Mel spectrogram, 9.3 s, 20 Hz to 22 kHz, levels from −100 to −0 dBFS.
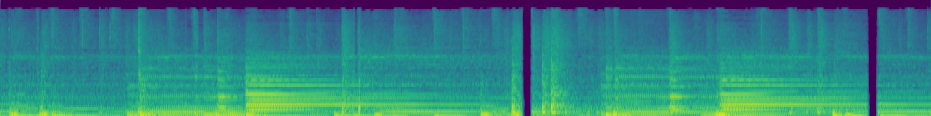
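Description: At 1.86 to 2.04 s and again at 3.42 to 3.60 s there are chunks out of order. A 60 ms block of audio is delivered two blocks late, so it plays after material that should follow it. Nothing goes missing, but each span becomes a brief jumbled stutter, with hard joins where unrelated waveforms meet.

At 5.21 to 5.35 s a digital broadcast dropout occurs. The receiver rejects or loses data and mutes, fading out over about 20 ms. About 85 ms of programme is gone, which fits two lost frames of roughly 43 ms each, and the sound resumes further along.

At 6.06 to 6.18 s the chunk reordering recurs. Here a single 60 ms block arrives one position late, giving a shorter scrambled moment.

At 8.66 to 8.81 s a second broadcast dropout produces the same brief fade into silence, again losing about 85 ms before the signal returns.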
